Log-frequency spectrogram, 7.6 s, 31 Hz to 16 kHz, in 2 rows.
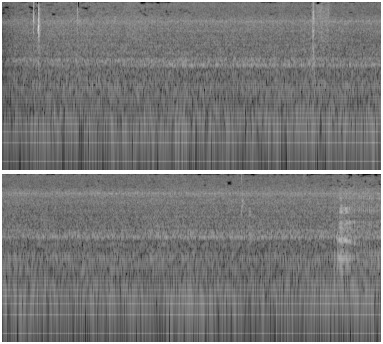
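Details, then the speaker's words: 1983 Chevy C30 Squarebody after bolting in an upgraded Murray blower motor, engine idling: steady airy rush and faint constant whir, no rubbing or squeal; may blow slightly better than before. "might blow a little better maybe I don't think that's a super big upgrade but certainly blows better than when the fan wheels off"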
